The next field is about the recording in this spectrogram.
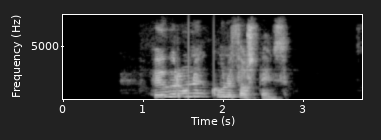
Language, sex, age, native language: Icelandic, female, 60-69, Icelandic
